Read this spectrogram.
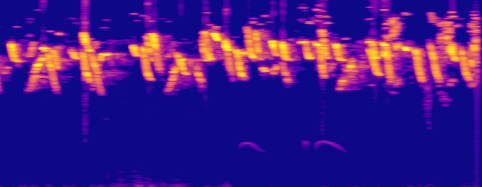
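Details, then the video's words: Noisy saffron finches: overlapping high, bright, clipped chirps and short trills fill the whole stretch, with two soft, low, downslurred whistles near the middle. "Canarinhos da terra fazendo barulho"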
